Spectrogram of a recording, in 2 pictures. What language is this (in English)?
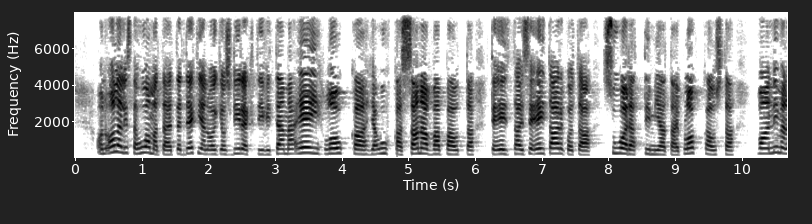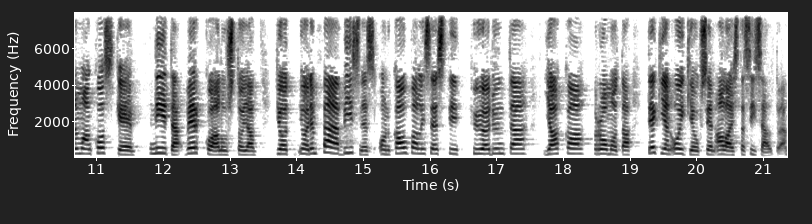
Finnish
